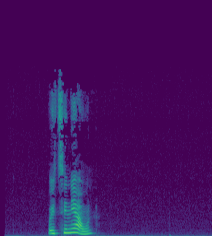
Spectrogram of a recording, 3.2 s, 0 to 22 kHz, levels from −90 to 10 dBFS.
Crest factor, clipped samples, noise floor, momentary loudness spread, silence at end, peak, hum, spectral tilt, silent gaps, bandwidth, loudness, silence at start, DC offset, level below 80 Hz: 22 dB; under 0.1%; -63 dBFS; 10 LU; 1.8 s; -4 dBFS; none; -2.5 dB/octave; none; 16 kHz; -22 LUFS; 0.7 s; under 0.1%; -62 dBFS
